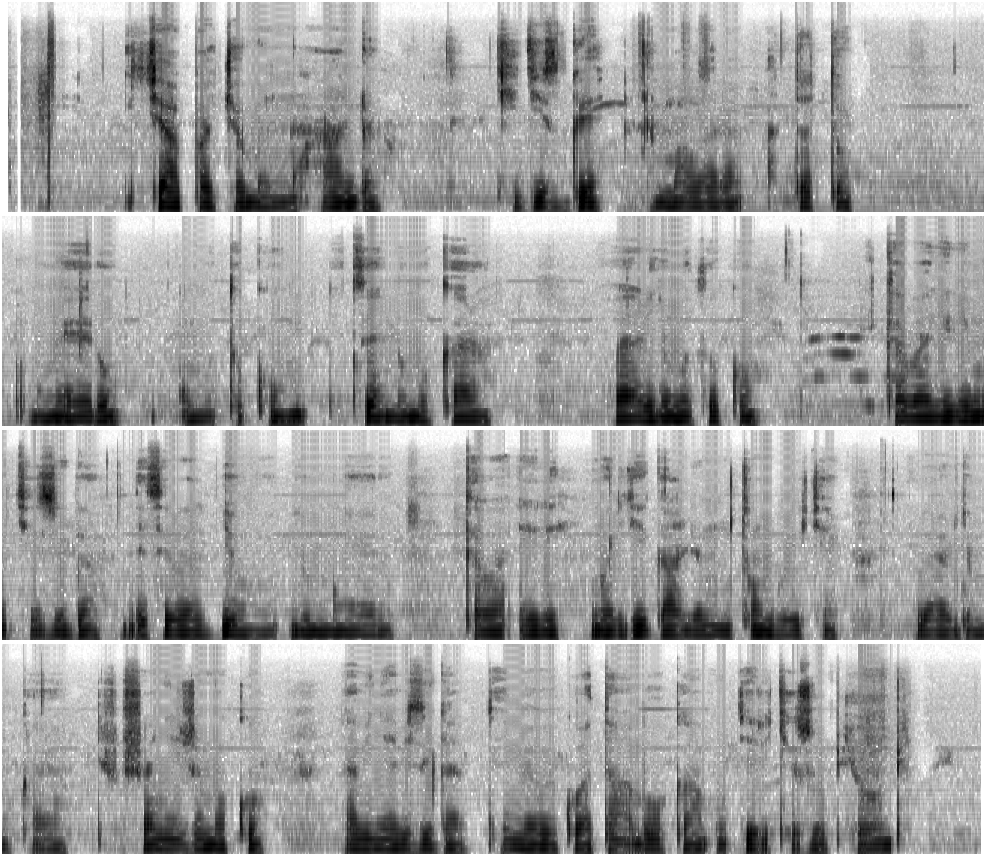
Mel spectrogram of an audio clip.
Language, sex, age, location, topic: Kinyarwanda, male, 18-24, Kigali, government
